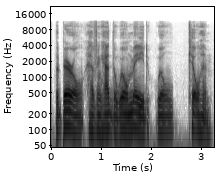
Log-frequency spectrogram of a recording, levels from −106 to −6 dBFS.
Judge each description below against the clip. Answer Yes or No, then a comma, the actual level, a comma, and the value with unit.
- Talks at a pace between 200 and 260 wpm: No, average, 165 wpm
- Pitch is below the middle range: Yes, very low, 95 Hz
